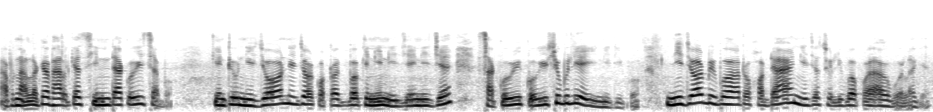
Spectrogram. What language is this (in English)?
Assamese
